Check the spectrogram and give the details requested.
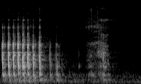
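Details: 1992 Jeep Cherokee XJ, NP231 transfer case with slip yoke eliminator, on jack stands: quick sharp ratcheting clicks then a scraping rasp of gear teeth; whine on acceleration, grinding cured by changing the case-half gasket thickness.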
